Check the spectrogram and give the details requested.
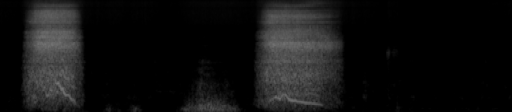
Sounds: Sniff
